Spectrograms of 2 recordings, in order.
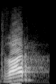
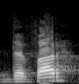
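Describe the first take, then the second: First: No vowel is heard between d and v. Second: A short vowel is heard between d and v. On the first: This is the modern pronunciation. "в более современном произношении, как я уже говорил, первый шива не произносится, они говорят двар" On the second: This is the traditional classical pronunciation. "Но мы следуем более традиционному классическому правилам"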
